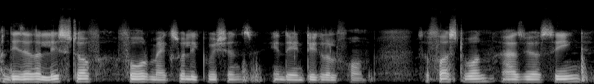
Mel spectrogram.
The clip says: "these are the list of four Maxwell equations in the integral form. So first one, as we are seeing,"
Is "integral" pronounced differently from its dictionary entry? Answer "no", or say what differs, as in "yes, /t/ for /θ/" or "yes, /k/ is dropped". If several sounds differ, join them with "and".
no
